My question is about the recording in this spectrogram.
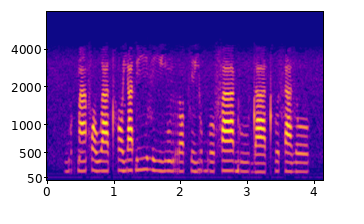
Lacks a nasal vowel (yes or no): no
